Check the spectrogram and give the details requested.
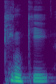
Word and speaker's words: King Key: Today I want to look at this new kinky, actually pronounced kinky, I think it's a pun on kinky, by Caelum.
